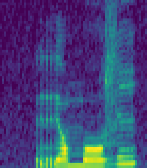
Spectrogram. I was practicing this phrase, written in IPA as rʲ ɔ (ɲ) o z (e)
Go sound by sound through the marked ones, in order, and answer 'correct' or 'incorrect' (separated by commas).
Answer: incorrect, incorrect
